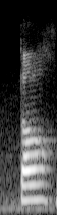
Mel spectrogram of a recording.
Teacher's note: تغ میں تا باریک رکھنا ہے، غین کو پر کرنا ہے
